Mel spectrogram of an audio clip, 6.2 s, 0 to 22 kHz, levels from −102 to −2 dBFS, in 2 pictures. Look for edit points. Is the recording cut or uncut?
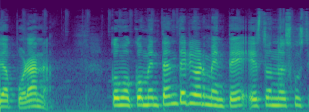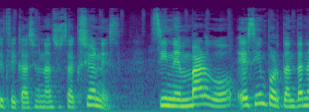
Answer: uncut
